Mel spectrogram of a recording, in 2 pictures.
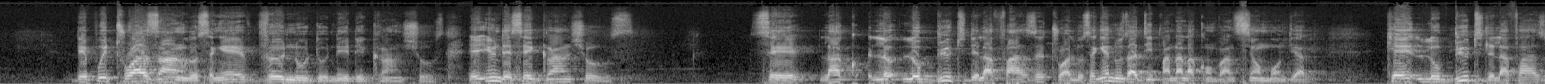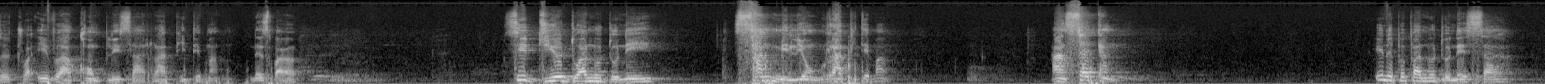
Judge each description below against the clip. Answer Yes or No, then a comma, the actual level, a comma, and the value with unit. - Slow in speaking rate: Yes, slow, 130 wpm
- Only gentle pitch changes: No, wide, 5.5 semitones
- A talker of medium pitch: No, low, 110 Hz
